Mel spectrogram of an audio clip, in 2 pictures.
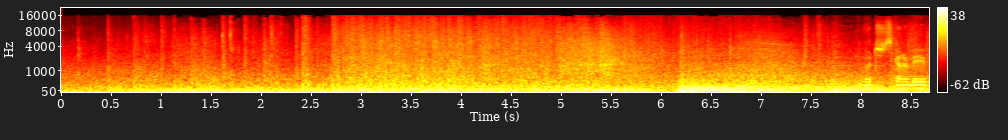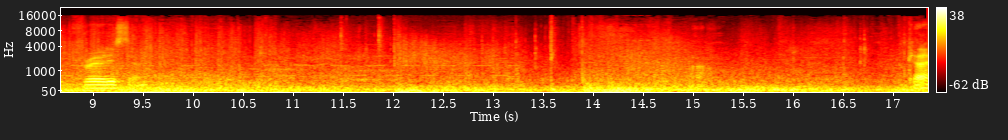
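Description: An aircraft engine roars with a deep, steady rumble.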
